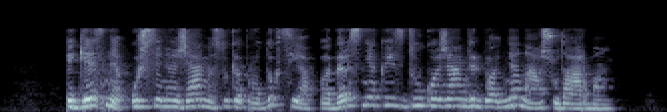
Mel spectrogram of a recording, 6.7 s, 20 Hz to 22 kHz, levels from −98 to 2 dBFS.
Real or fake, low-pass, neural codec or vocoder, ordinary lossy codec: fake; 19.8 kHz; autoencoder, 48 kHz, 128 numbers a frame, DAC-VAE, trained on Japanese speech; AAC, 24 kbps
